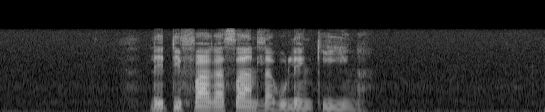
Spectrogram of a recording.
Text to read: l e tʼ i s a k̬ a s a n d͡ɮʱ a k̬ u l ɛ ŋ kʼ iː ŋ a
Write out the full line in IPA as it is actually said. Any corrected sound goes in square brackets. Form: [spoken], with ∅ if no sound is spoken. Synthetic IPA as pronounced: l e tʼ i [f] a k̬ a s a n d͡ɮʱ a k̬ u l [e] ŋ kʼ iː ŋ a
